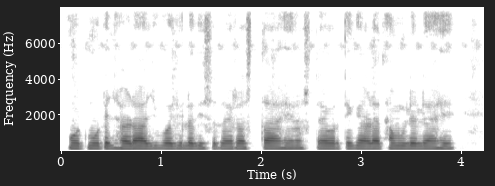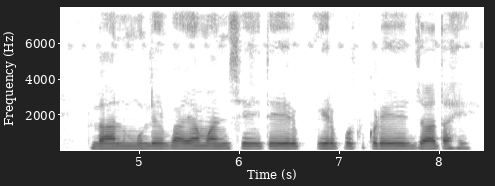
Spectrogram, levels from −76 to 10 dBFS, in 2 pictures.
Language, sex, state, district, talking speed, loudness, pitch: Marathi, male, Maharashtra, Nagpur, 155 wpm, -24 LUFS, 135 Hz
